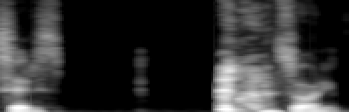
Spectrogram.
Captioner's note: coughs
